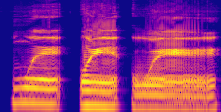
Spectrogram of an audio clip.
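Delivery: put-on a high, babyish wah wah wah; mock whining. Teller mocking his own sulk with a babyish whine. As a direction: whine like a sulking baby.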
